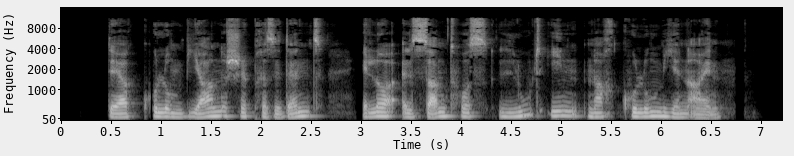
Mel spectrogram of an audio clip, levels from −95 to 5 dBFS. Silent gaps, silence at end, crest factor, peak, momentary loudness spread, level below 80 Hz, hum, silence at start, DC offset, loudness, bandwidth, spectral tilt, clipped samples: 2.95-3.01 s; 0.6 s; 18 dB; -8 dBFS; 7 LU; -60 dBFS; none; 0.45 s; under 0.1%; -25 LUFS; 11.5 kHz; -4.5 dB/octave; under 0.1%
